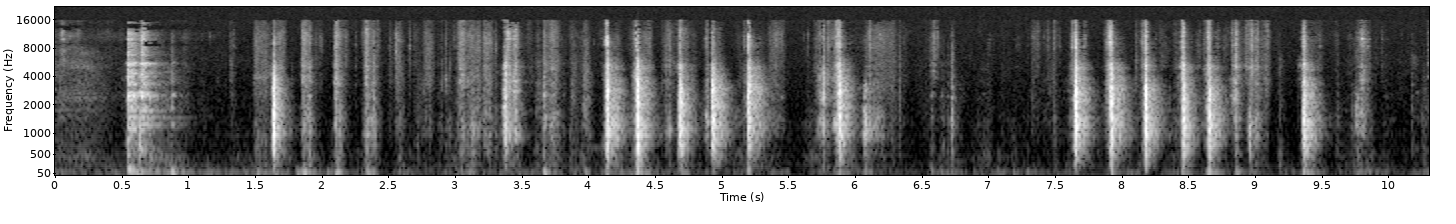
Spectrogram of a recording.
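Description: Knife chopping vegetables into pieces for paratha filling on a board, in sharp rhythmic bursts of quick cuts with short pauses between runs, close and fairly loud with no talking.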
